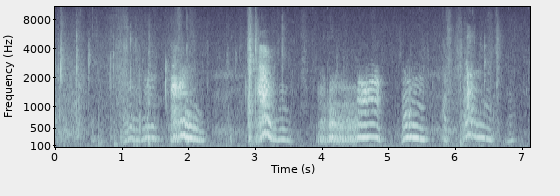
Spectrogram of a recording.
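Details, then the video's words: Two male Finnish Spitz puppies, four weeks old (28 days), playing together indoors: a run of harmonic whining yelps and rough growls arriving in short bursts about every second, some notes sliding up then down, with faint background hum. "Finnish Spitz Puppies Playing - 4 Weeks Old"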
